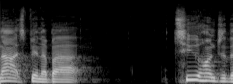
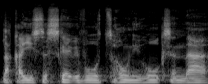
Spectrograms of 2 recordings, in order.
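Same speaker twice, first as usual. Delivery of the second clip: put-on deep voice, much lower; 8 semitones lower, 4 dB quieter than usual. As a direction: lower the voice to impress her. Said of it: "I had to put a deep voice on".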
